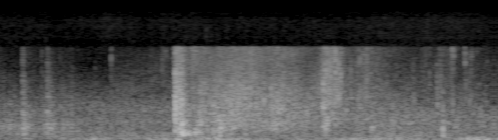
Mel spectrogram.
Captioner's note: splashing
